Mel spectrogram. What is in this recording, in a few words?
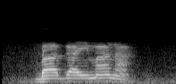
"bagaimana", bahasa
